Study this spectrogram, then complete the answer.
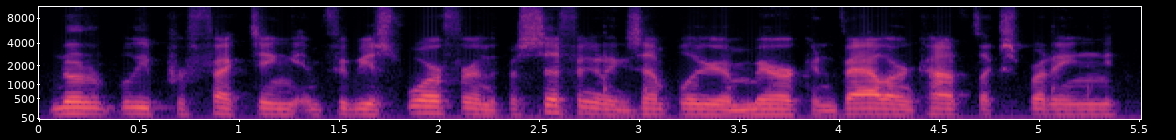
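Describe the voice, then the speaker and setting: A man's voice: medium pitch, fairly even intonation, quick pace, a bit bright. A man hosting a casual stream, reading an article aloud, jokey and rambling, laughing often. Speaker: stream host.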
